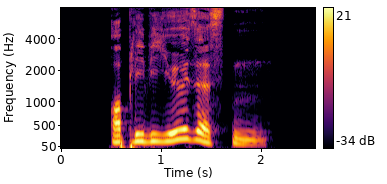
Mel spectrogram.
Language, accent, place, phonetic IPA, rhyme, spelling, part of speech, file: German, Germany, Berlin, [ɔpliˈvi̯øːzəstn̩], -øːzəstn̩, obliviösesten, adjective, De-obliviösesten.ogg
- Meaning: 1. superlative degree of obliviös 2. inflection of obliviös: strong genitive masculine/neuter singular superlative degree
